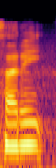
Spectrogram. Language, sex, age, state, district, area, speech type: Tamil, male, 60+, Tamil Nadu, Mayiladuthurai, rural, read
